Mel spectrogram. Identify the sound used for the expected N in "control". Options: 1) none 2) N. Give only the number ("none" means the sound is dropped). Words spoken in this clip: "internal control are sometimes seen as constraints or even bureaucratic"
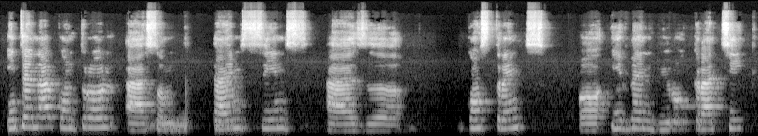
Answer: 2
